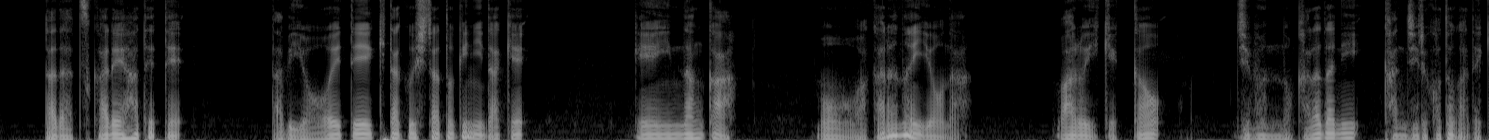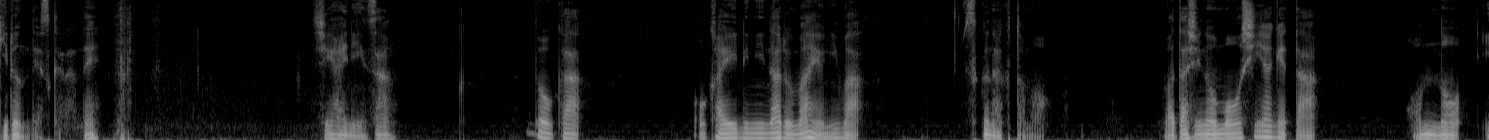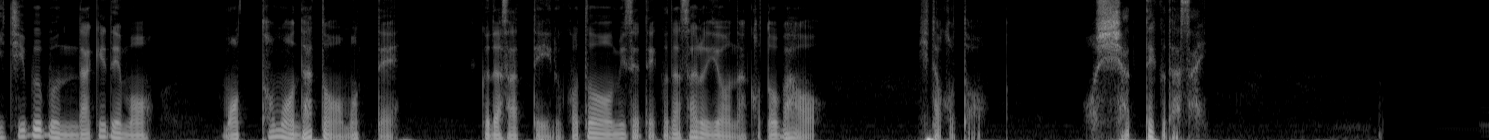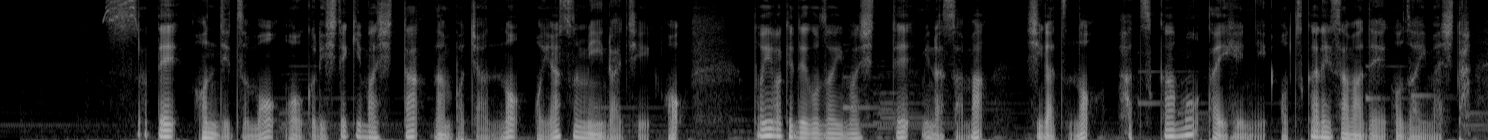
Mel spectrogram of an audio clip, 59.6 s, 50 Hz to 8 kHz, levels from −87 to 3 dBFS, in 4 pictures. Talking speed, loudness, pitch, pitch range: 200 characters per minute, -36 LUFS, 90 Hz, 80-110 Hz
